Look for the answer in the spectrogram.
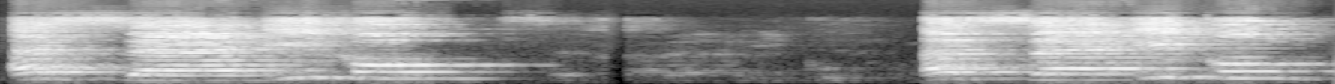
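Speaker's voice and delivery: as-sa'iqu drawn out, each syllable clear; slow model word. Shown as a demonstration. Teacher leads the chorus repeat. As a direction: say as-sa'iqu slowly, every syllable. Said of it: "Everybody after me".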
